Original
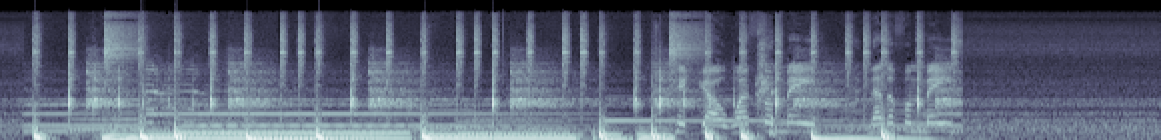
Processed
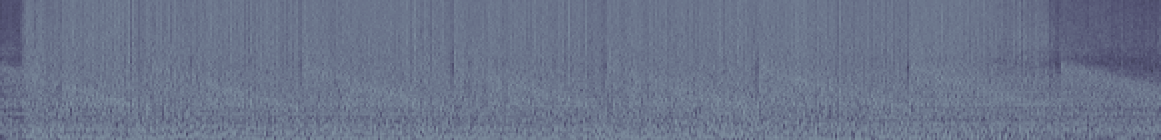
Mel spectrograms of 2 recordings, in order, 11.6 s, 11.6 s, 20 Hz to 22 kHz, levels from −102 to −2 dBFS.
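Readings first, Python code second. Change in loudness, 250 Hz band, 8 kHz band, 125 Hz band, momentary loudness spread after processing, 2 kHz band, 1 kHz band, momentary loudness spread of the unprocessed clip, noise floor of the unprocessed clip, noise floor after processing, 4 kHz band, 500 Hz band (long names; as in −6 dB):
−9.0 dB, −18.5 dB, −2.5 dB, −29.5 dB, 3 LU, −5.5 dB, −14.5 dB, 6 LU, −45 dBFS, −40 dBFS, −5.5 dB, −14.0 dB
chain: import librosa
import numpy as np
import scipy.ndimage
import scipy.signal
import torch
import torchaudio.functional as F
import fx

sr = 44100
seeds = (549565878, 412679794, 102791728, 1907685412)

y = fx.phase_scramble(x, sr, seeds[0], window_ms=200)
y = fx.high_shelf(y, sr, hz=5400.0, db=11.5)
y = fx.echo_multitap(y, sr, ms=(176, 249), db=(-12.5, -5.5))
y = fx.rev_spring(y, sr, rt60_s=4.0, pass_ms=(56,), chirp_ms=30, drr_db=7.0)
y = np.clip(y, -10.0 ** (-18.5 / 20.0), 10.0 ** (-18.5 / 20.0))
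y = fx.filter_lfo_lowpass(y, sr, shape='saw_down', hz=0.66, low_hz=890.0, high_hz=3700.0, q=7.7)
y = fx.quant_companded(y, sr, bits=4)
y = fx.graphic_eq_10(y, sr, hz=(250, 500, 4000), db=(11, -11, -7))
y = fx.spectral_comp(y, sr, ratio=10.0)
y = y * librosa.db_to_amplitude(-7.0)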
